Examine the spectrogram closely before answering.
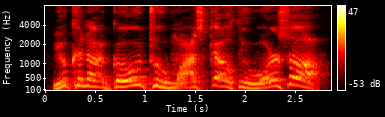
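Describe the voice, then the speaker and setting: A man imitating a stiff male airline check-in agent with a fake Polish accent, slowly reciting rules. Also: high-pitched, gravelly, voice pushed up, heavily acted. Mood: officious. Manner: flat rule-reciting, slow and formal.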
